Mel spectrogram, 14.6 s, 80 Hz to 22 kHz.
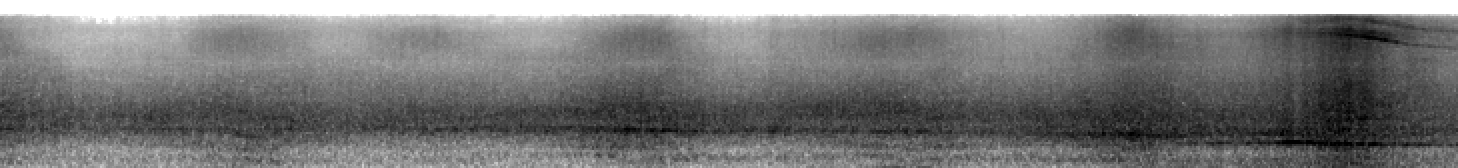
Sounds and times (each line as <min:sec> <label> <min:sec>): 0:00.0 Cars passing in both directions 0:14.5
